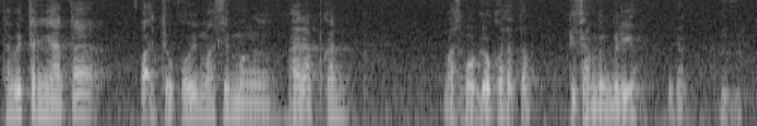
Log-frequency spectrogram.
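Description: A man speaks at a moderate pace with lively intonation and a fairly low pitch. His tone is dark, mellow and somewhat breathy, over light background noise. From Indonesia, East Java (Blitar); East Java, Indonesia. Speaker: online talk show host. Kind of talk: interview. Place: office.

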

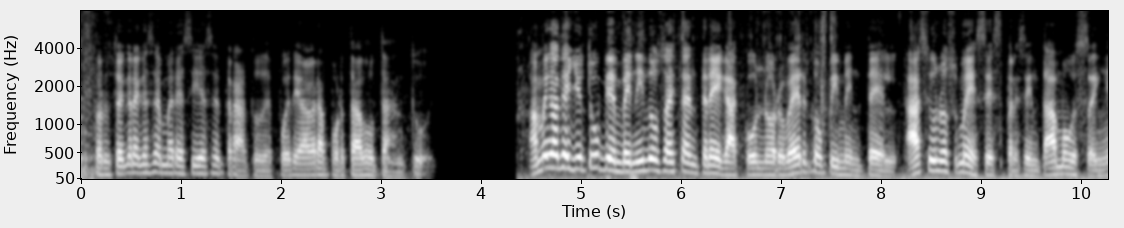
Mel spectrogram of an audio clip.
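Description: At a moderate pace, a man speaks with very wide pitch swings in a dry sound with no echo. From Dominican Republic. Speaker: journalist interviewer. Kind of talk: interview.

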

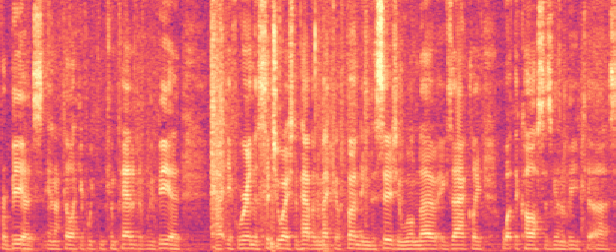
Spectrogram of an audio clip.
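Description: Very fast, monotone, flat male speech over noticeable background noise. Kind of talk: meeting report. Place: meeting room. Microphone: podium.

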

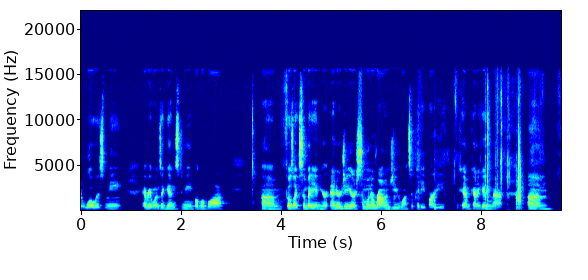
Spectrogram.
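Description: Very fast and flat in intonation, a woman's fairly low-pitched voice comes through with noticeable background noise. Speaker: tarot reader. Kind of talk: tarot reading to viewers. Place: home room. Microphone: lapel.

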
